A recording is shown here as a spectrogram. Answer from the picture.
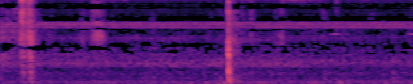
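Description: A pitched baseball popping into a catcher's mitt: one sharp, loud smack a little over two seconds in, with a brief softer scuff just before it near the start.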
